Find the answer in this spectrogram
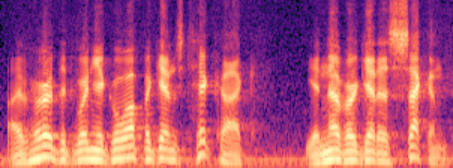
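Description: A man's voice: medium pitch, expressive, brisk, natural voice. An actor playing a wary, laconic hired gunman in an old western radio drama. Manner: laconic, slangy. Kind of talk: 1950s western radio acting.

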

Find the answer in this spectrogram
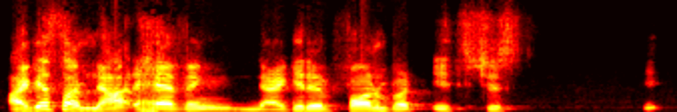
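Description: A man co-hosting a sports podcast, recapping games in a rambling way with many fillers and quiet trailing endings. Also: a little high, moderate pace, gravelly, no echo, highs cut off. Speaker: podcast co-host.

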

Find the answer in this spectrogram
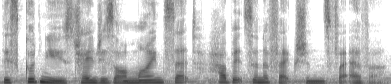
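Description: A woman's voice: on the low side, moderate pace, warm tone, soft background music. A woman reading a scripted devotional narration. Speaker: devotional reader.

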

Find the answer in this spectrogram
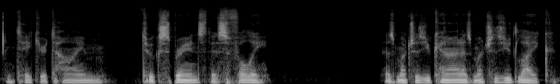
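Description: A man with a deep, low-pitched voice guides a meditation. His delivery is gentle and unhurried, with little rise and fall, and he leaves long pauses between short phrases. The recording is close and dry. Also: completely flat delivery, dry recording. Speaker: podcast host guiding a meditation.

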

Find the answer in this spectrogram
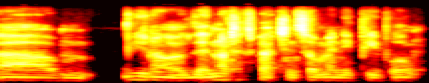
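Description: Young man, lower-pitched and husky, loose conversational storytelling. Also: fairly quick. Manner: relaxed storytelling, frequent fillers and restarts. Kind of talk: casual chat.

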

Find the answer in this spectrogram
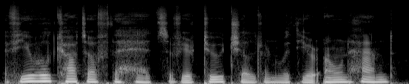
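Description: Man voicing a talking stone, grave, solemn, deep. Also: unhurried, dark tone, dry recording, lightly acted. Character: speaking stone statue, grave and commanding.

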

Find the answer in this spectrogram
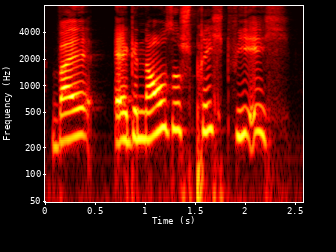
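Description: Young woman, podcast co-host, casual, lively, laughs a lot, smooth clear voice. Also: high-pitched. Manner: lively, laughs often, drawn-out emphasis. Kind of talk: casual chat.

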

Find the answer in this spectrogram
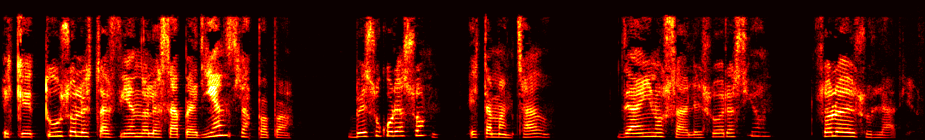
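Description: A woman playing a perceptive, gently insistent blind young daughter in a radio drama. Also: high-pitched, moderate pace, lightly acted. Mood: firm, certain.

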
